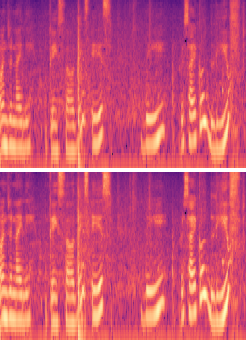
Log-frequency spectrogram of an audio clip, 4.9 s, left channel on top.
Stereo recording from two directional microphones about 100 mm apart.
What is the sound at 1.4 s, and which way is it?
Speech, 35° right (ahead or behind).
